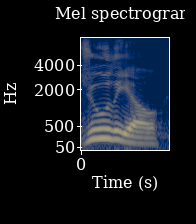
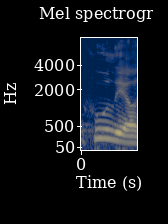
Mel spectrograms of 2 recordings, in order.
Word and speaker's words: Julio: Um, so of course with this Spanish word, this is pronounced with a H. So, we say Julio, okay? Not Julio but Julio.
